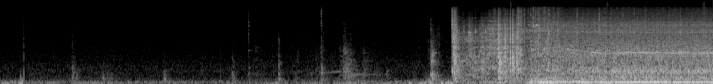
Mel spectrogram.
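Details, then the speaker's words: 1991 Chevy S10 Tahoe pickup after starter replacement and new distributor cap and rotor: quiet clicks, then cranks, catches and settles into a smooth steady idle; starts and runs normally. "It is running now. It's been running for about 5 days. I drove it to work today for the first time. It runs great"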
